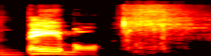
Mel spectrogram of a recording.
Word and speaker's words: Babel: i've actually heard somebody pronounce our name in the germanic which is babel he says that's not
